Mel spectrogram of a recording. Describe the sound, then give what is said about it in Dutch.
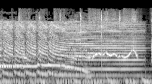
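A loud air horn sound effect blares to celebrate a football club winning the championship, with steady brassy tones and sliding pitch sweeps over a continuous dense backing that never drops away. “mag ik alsjeblieft een hele harde toeter, een Q-Music toeter, voor PSV, want ze zijn kampioen!”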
